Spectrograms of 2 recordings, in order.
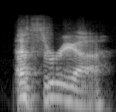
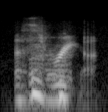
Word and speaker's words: Assria: Assria. Perfect. Assria. I know it. It's got ass in it.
